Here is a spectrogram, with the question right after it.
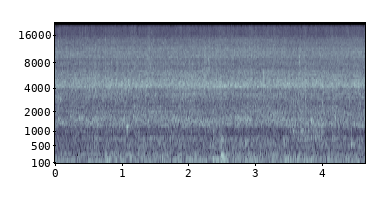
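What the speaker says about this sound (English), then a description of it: "you want to use cold water without any soap in the filter" Cold tap water runs steadily over a Bissell 2259/2252 vacuum filter as it is rinsed. The rushing splash is close, loud and unbroken, with no voices.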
